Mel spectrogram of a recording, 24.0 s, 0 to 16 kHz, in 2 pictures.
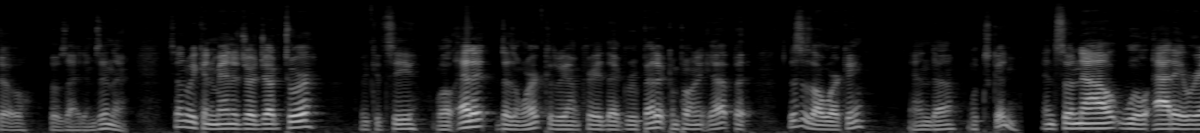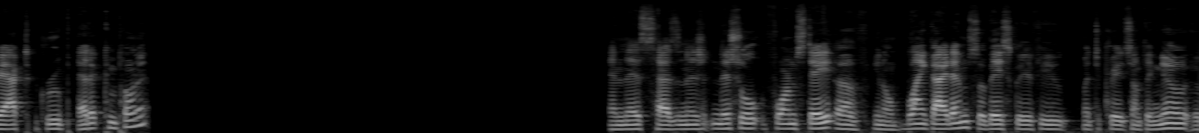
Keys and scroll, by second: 13.6 super+n, 16.4 Return, 16.7 super+s.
